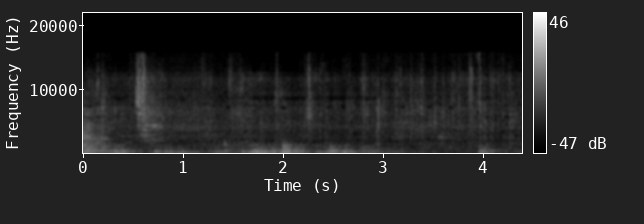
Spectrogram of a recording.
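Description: Indistinct voices and shuffling of a roomful of people settling into silence, dying away over the last second or so. A single sharp knock comes right at the end.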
